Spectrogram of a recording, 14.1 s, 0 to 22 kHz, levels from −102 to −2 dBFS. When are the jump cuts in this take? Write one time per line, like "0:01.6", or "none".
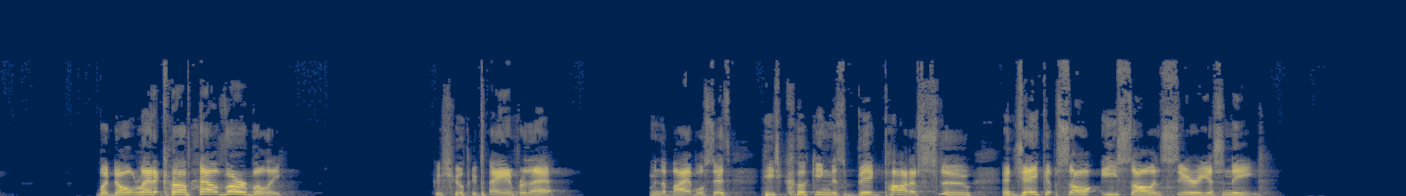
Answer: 0:06.5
